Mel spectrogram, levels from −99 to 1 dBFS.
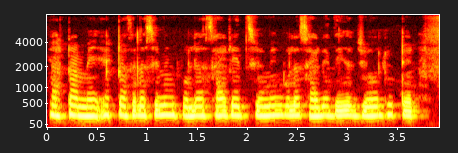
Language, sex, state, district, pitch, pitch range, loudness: Bengali, female, Assam, Hailakandi, 210 Hz, 200-220 Hz, -12 LUFS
